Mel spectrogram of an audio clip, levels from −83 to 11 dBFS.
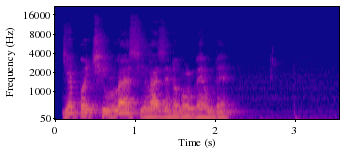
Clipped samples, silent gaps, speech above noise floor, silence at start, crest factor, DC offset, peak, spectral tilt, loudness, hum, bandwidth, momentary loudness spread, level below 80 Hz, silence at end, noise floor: under 0.1%; none; 33 dB; 0.1 s; 18 dB; under 0.1%; -12 dBFS; -7.5 dB/octave; -30 LUFS; none; 15.5 kHz; 7 LU; -62 dBFS; 0.55 s; -62 dBFS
